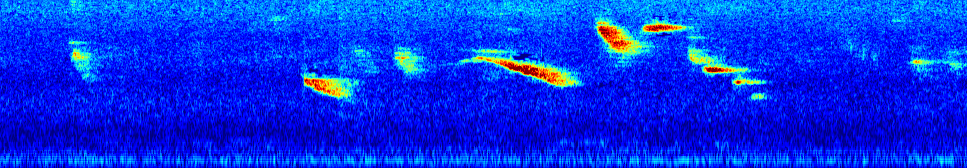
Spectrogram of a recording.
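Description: Faint birdsong: a quick phrase of high chirps and short whistled slurs, busiest from about two to six seconds in, with a few single chirps before and after.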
